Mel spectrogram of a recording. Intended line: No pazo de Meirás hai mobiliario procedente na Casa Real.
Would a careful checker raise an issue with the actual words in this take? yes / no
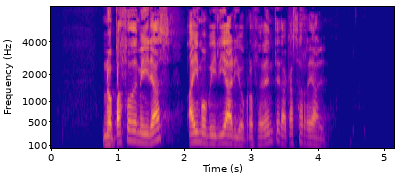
yes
